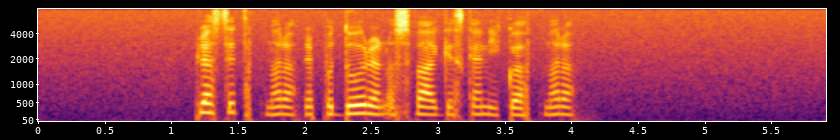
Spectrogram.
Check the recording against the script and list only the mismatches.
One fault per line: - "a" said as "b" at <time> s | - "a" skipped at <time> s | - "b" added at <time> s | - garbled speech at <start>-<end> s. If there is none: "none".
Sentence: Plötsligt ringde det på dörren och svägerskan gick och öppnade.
- "ringde" said as "öppnade" at 1.5 s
